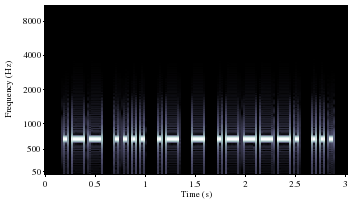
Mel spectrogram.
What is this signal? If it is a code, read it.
Morse code, heard as a keyed tone, about 28 wpm, 700 Hz. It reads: WHAT'S
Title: A Sound Of Thunder 28wpm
